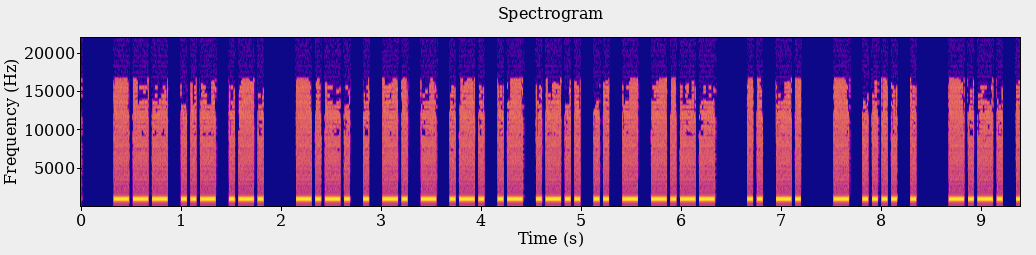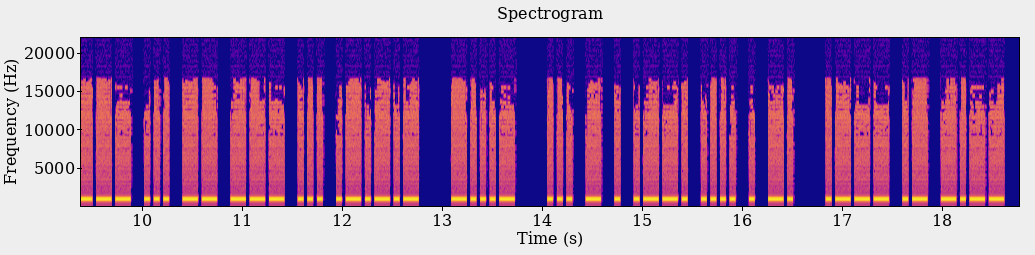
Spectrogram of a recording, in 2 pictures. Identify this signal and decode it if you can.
Morse code, heard as a keyed tone, about 25 wpm, 1000 Hz. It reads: OUR CENTRALITY IN THE COSMOS. <BT> STEPHEN JAY
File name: qotdfiles / 25wpm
